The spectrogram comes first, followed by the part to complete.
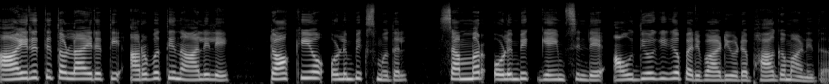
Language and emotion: Malayalam, neutral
